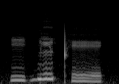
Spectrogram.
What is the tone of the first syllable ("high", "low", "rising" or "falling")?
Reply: low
